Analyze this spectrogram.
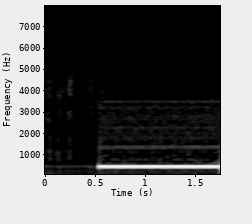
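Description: A telephone dial tone, one steady, unbroken hum that starts abruptly after half a second of faint noise and holds at an even, fairly loud level to the end.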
